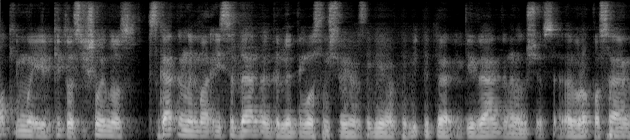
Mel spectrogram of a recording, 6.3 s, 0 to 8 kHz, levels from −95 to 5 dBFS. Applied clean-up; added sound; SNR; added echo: neural mask model DeepFilterNet 3.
